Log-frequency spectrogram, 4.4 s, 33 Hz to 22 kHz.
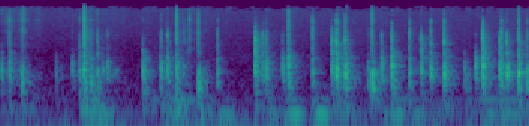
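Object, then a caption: Watermelon half on a plate, tapped with fingernails. Long black nails tap and knock on the solid dome of a large watermelon half resting on a plate. About 25 quick, quiet hollow thunks and clicks sit around 520 Hz, each dying away almost instantly, with faint bright nail clicks.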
